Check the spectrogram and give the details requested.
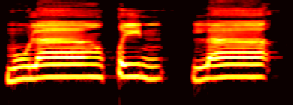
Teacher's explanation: لام کو کھینچ کر پڑھیں گے ایک الف کے برابر، لام کے اوپر کھڑی زبر ہے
